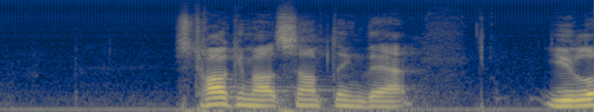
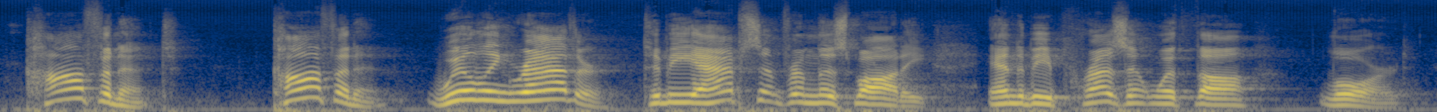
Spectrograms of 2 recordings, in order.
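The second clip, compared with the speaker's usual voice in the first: higher and louder, hammering the words home; preaching at full force; 5 semitones higher, 8 dB louder than usual. Acted. Preacher shouting the promise to his church, ringing out loud. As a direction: rise up and proclaim it to the congregation.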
